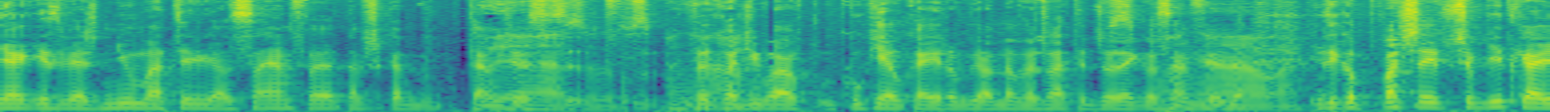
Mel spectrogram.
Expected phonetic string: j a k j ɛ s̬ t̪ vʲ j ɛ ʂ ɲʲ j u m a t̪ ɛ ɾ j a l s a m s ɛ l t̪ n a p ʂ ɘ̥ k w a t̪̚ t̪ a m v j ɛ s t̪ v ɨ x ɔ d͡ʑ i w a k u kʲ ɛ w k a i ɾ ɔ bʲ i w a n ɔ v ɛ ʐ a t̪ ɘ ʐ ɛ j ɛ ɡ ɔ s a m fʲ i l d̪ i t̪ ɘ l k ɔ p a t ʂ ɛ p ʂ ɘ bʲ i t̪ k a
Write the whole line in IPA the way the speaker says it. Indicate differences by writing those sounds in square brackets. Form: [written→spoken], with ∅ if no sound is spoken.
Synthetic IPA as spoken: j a k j ɛ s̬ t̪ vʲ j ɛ ʂ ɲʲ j u m a t̪ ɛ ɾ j a l s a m [s→f] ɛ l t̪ n a p ʂ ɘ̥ k w a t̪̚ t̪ a m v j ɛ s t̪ v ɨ x ɔ d͡ʑ i w a k u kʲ ɛ w k a i ɾ ɔ bʲ i w a n ɔ v ɛ ʐ a t̪ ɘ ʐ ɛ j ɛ ɡ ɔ s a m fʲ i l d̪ i t̪ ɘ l k ɔ p a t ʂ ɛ p ʂ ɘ bʲ i t̪ k a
